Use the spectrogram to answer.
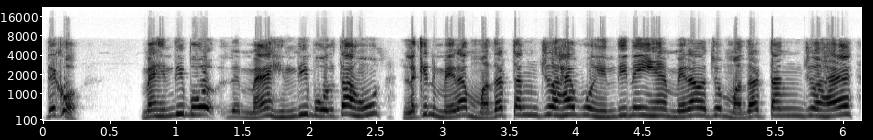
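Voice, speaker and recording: A man whose first language is Bhojpuri, teaching exam-prep geography quiz questions in Hindi. He reads each question out slowly, then explains the answer with quick, repetitive asides. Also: very high voice, no echo, lo-fi sound.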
